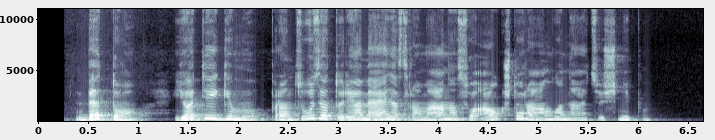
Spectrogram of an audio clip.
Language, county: Lithuanian, Vilnius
